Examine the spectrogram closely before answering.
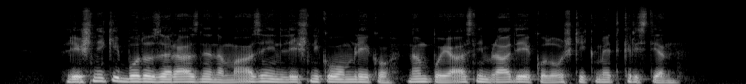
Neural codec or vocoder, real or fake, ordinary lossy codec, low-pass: vocoder, 44.1 kHz, 128 mel bands every 256 samples, BigVGAN v2; fake; none; 19.8 kHz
